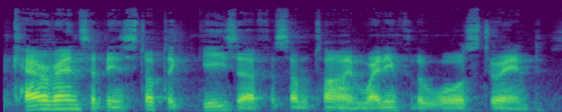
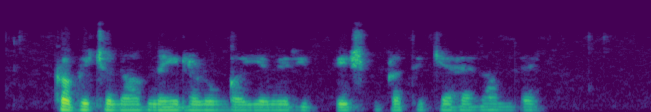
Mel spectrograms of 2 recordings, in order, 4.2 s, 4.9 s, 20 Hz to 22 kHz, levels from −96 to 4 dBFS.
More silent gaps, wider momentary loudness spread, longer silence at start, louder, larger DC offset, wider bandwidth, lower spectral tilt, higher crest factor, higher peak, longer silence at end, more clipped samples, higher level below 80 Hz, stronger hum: neither; second, 11 LU vs 17 LU; second, 0.1 s vs 0.4 s; first, -19 LUFS vs -25 LUFS; neither; first, 14 kHz vs 7.4 kHz; second, -4.5 dB/octave vs -7 dB/octave; second, 18 dB vs 26 dB; about the same, -2 dBFS vs 0 dBFS; second, 0.25 s vs 0.85 s; neither; about the same, -60 dBFS vs -56 dBFS; neither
